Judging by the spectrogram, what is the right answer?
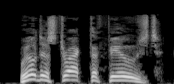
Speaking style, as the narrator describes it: Kaladin shouted to Adolin

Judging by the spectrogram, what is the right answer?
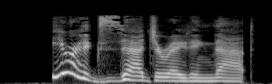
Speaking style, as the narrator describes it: Shallan said, though she couldn't help laughing

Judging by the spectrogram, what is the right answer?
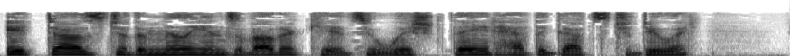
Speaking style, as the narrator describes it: she said flatly

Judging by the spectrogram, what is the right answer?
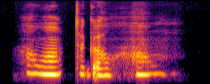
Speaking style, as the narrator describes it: she whispers

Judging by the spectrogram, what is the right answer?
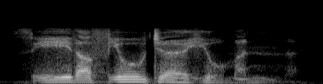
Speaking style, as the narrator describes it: the monster rasped, eyes bright with hate

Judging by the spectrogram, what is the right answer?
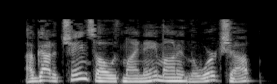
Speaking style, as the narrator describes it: Milo told us happily

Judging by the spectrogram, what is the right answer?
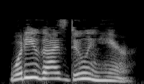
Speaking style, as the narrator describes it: I asked, my tone not exactly welcoming

